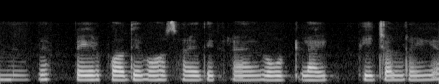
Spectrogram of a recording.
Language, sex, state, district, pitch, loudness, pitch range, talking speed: Hindi, female, Chhattisgarh, Raipur, 205 Hz, -17 LUFS, 205-215 Hz, 175 wpm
